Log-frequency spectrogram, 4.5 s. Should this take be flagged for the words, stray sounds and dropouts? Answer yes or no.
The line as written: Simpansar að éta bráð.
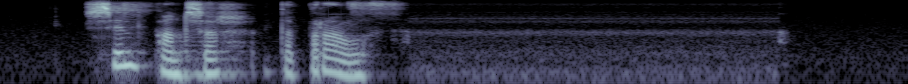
yes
